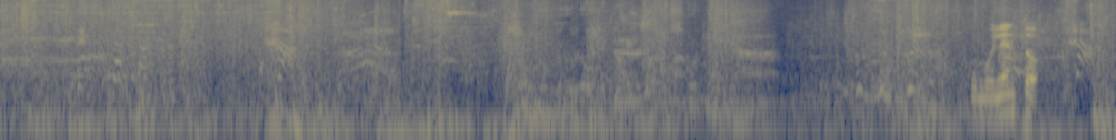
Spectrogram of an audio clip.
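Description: Game weapons strike with sharp hits.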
